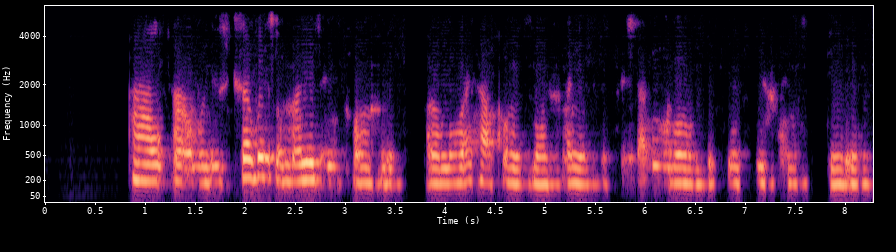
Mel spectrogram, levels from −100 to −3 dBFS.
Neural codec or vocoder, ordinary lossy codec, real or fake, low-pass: codec, 16 kHz, 2 kbps, FunCodec, trained on Chinese and English, 25 frames a second; none; fake; 5.4 kHz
